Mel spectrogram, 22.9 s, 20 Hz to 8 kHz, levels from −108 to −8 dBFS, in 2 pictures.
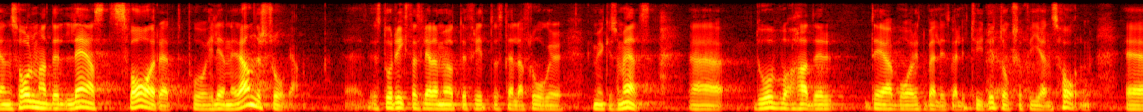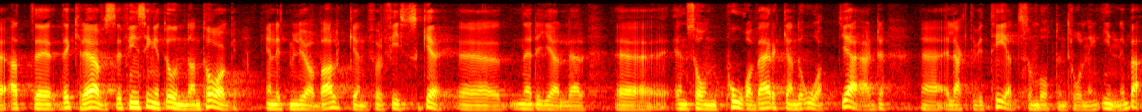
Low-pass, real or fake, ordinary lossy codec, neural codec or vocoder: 7.2 kHz; real; none; none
